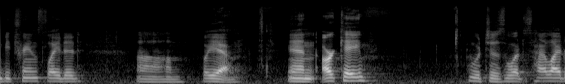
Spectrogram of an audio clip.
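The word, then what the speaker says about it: ἀρχή: So it means beginning, but think about the word, arche. It sounds weird, doesn't it? It sounds like archaic.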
